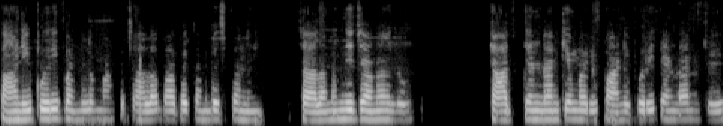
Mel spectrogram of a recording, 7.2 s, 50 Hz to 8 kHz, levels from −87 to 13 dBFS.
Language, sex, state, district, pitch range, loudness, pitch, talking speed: Telugu, male, Andhra Pradesh, Visakhapatnam, 155-165 Hz, -16 LUFS, 160 Hz, 135 wpm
